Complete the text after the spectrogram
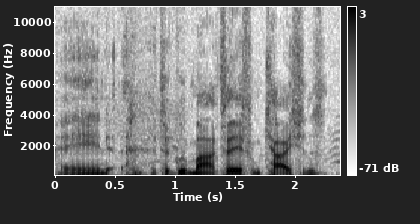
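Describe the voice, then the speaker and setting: An Australian man giving rapid running play-by-play commentary on a local football match. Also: on the low side, a little hiss or hum.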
